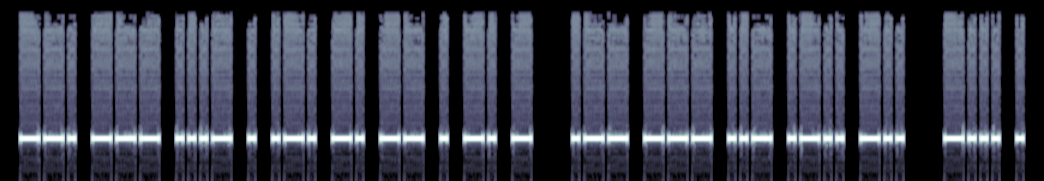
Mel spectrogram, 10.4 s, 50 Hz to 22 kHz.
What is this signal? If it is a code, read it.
Morse code, heard as a keyed tone, about 20 wpm, 1000 Hz. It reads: GOVERNMENT WOULD BE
